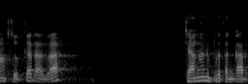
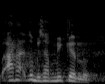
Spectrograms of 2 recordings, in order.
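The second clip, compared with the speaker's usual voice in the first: normal talking voice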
